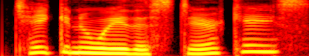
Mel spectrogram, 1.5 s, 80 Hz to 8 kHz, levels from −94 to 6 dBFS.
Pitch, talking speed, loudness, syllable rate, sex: 265 Hz, 155 wpm, -15 LUFS, 5.6 syllables/s, female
